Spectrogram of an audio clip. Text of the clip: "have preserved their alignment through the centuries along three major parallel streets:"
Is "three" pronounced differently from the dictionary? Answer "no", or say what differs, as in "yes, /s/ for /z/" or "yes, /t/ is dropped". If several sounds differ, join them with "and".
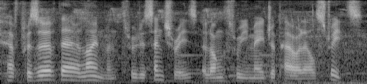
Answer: no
